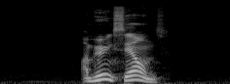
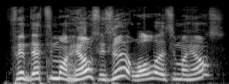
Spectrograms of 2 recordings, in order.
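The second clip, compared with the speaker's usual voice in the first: loud, higher alarmed questions; alarmed shouting; 4 semitones higher, 10 dB louder than usual. Real, not acted. Gamer startled by a noise in the house, shouting questions. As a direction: react loud to a sudden noise.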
